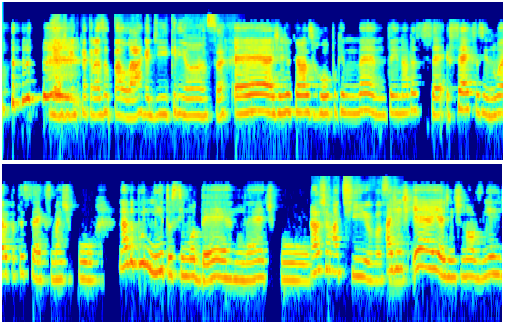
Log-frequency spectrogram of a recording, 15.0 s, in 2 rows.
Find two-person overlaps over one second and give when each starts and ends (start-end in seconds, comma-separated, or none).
none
